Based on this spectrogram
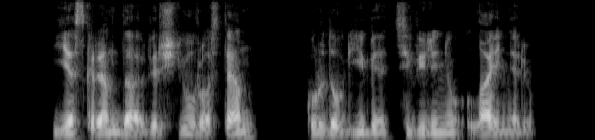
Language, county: Lithuanian, Vilnius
